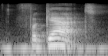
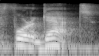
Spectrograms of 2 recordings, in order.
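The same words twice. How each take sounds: First: The first syllable has a weak 'fuh' vowel. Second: The first syllable has a full 'for' vowel. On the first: The speaker calls it right. "It's fa" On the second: The speaker calls it wrong. "it isn't forget, and it isn't forget, not for"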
